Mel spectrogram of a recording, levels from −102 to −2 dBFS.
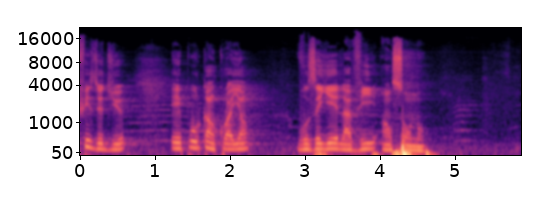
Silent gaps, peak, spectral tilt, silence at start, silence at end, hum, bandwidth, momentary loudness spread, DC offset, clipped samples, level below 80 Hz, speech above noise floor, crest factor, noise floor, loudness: none; -2 dBFS; -5 dB/octave; 0 s; 1.15 s; none; 16.5 kHz; 18 LU; under 0.1%; under 0.1%; -28 dBFS; 39 dB; 24 dB; -62 dBFS; -28 LUFS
